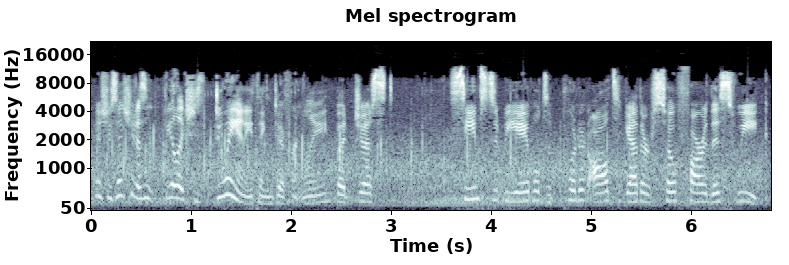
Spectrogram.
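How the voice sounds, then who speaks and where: A woman's voice: medium pitch, animated, brisk. A woman giving live analysis as a golf commentator. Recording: very noisy outdoor broadcast.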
